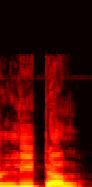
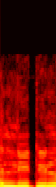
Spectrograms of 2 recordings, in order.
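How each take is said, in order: First: "लिटल" with a weak uh before l; LITTLE ending in "tal", not "til"; correct reading. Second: "लिटिल" with i in both syllables; mispronounced LITTLE ending in "til"; wrong reading. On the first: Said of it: "इसे पढ़ेंगे दोस्तों लिटल". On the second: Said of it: "इसे लिटिल नहीं पढ़िएगा". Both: Shown as a demonstration.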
